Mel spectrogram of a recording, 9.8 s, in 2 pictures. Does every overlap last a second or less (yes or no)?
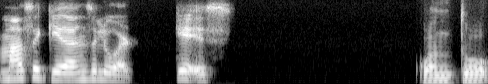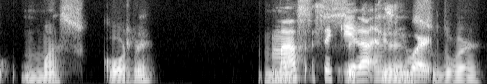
no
